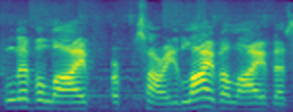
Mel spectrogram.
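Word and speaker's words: Live A Live: So it's kind of like Live Alive, Live Alive, that's how it's actually pronounced, but for visual novels.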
